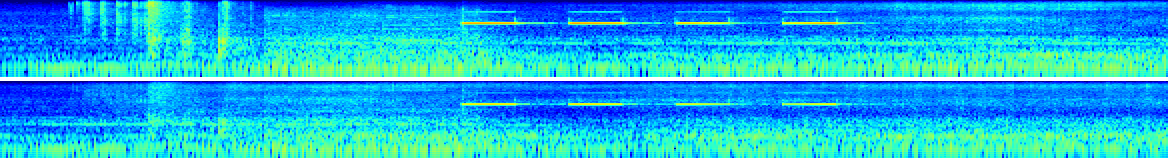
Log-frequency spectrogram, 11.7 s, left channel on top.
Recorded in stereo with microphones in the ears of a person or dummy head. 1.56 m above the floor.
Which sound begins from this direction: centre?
A microwave, at 2.6 s.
